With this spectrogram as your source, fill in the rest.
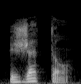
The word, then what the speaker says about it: attends: So the first form will be j'attends. J'attends. Okay? You get D and S. Well, basically you don't pronounce them.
